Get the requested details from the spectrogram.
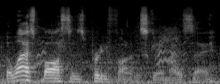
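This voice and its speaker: Medium-pitched and animated, a man speaks fairly quickly over gameplay in a joking, casual let's-play walkthrough, rambling into self-deprecating remarks. Game music and background noise sit behind him.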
